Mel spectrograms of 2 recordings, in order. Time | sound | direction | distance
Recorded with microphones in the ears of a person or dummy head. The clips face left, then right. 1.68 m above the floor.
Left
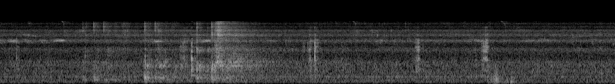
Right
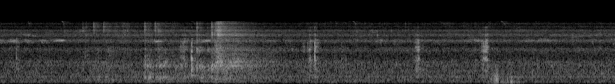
0.8 | writing | 75° left (ahead or behind) | 5 m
